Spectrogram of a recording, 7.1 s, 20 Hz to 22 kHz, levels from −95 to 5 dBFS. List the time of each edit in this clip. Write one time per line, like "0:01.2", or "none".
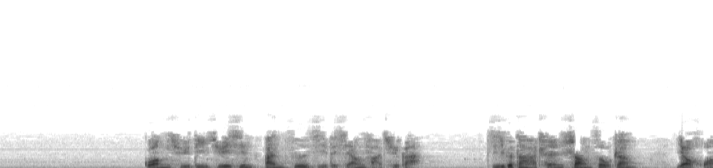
0:04.6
